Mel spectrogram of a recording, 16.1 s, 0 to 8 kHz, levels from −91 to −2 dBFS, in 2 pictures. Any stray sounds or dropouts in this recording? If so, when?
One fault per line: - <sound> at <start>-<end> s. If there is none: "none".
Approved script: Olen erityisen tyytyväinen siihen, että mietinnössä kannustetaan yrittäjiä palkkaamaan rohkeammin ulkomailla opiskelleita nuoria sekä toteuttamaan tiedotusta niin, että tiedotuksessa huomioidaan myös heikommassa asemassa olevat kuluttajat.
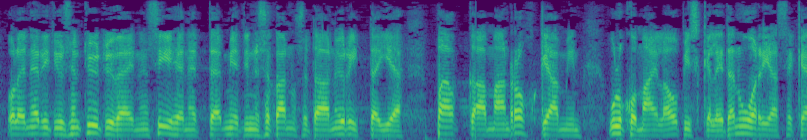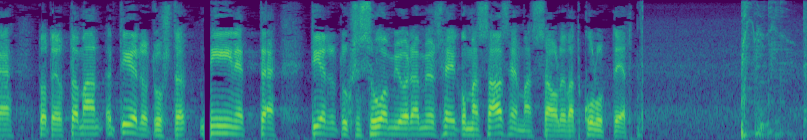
- dropout at 10.1-10.2 s
- thud at 15.5-16.0 s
